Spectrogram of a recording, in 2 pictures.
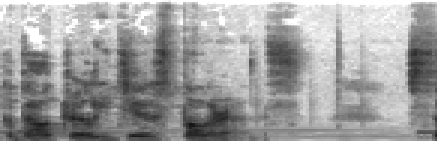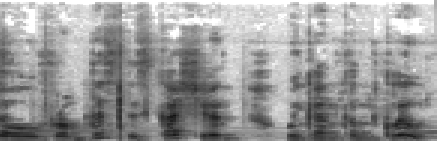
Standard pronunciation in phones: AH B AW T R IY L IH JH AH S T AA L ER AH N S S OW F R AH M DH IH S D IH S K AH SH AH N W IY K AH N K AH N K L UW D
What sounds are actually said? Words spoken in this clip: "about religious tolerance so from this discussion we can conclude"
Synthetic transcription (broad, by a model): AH B AW T R IY L IH JH AH S T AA L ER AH N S S OW F R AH M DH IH S D IH S K AH SH AH N W IY K AH N K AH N K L UW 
